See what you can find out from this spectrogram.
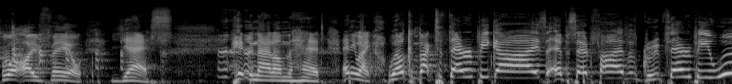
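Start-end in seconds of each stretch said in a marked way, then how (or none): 3.4-7.2 high, loud, fast hype intro; host welcome. Acted. Host hyping episode five to the listeners, high and loud. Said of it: "host re-opening the show".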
